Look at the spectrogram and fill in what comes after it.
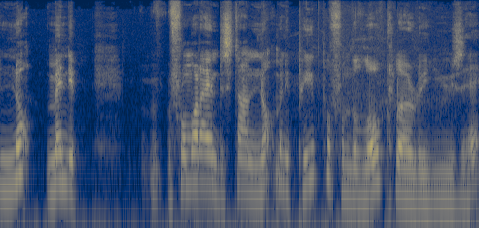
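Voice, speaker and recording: A woman with a Lancashire accent speaks at a fairly quick pace and a medium pitch. Her tone is dark and mellow, and her intonation is lively. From northern England, Wigan. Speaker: charity manager. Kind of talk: casual chat.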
